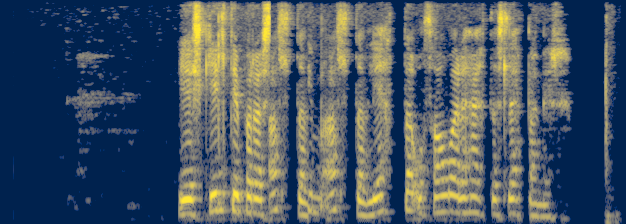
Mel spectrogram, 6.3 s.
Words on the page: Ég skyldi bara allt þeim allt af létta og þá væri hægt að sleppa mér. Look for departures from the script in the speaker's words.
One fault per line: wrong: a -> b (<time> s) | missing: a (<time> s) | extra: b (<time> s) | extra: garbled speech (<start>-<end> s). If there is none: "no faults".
no faults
